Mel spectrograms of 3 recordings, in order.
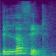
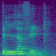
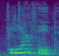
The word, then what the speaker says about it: beloved: it would sound like beloved oh yeah but we always say beloved with the e pronounced which is unusual M it means it's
